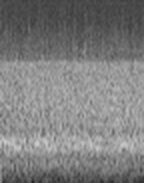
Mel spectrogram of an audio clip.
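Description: A Roma football crowd applauding at half-time of a European Cup match against Dundee United: a dense, steady wash of clapping and crowd noise from a large stadium.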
